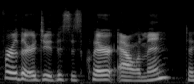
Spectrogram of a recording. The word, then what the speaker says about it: Aleman: me so without further Ado this is Claire alaman did I say it right you did you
